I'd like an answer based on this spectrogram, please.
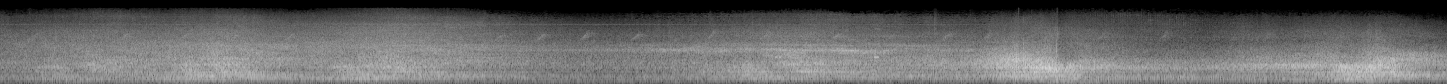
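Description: Road traffic passing: a steady rush of vehicles that swells and fades several times, loudest about two-thirds of the way through and again near the end.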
